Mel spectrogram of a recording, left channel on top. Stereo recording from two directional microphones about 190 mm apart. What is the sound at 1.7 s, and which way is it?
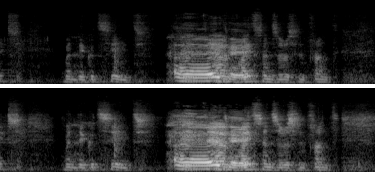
Speech, 5° right (ahead or behind).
